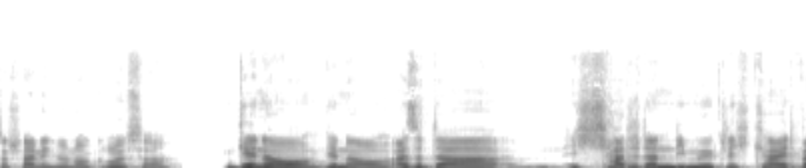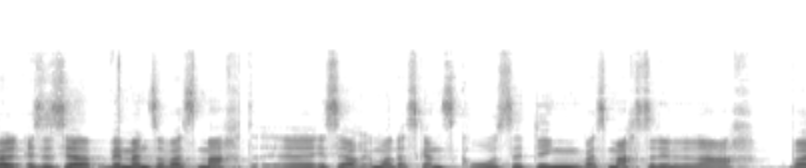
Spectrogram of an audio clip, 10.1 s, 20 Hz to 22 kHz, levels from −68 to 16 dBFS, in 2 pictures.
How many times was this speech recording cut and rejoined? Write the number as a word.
zero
